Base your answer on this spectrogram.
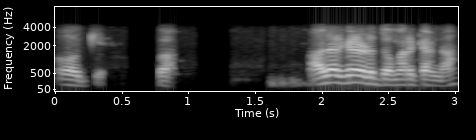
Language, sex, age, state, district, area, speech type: Malayalam, male, 18-30, Kerala, Kasaragod, rural, conversation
